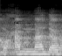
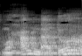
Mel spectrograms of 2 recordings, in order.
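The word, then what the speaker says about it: مُحَمَّدٌ: Anna maka harus fathah lalu kalau Lailahaillallah Muhammadur Rasulullah Kenapa karena Jadi mubtada Bu Jangan dibalik-balik coba kalau kita dengar azan ya Ada Lailahaillallah muhammadar rasulullah Jangan gitu bacanya tuh lahan salah Muhammadur Rasulullah kalau tanpa anak ada lagi ibu-ibu yang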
